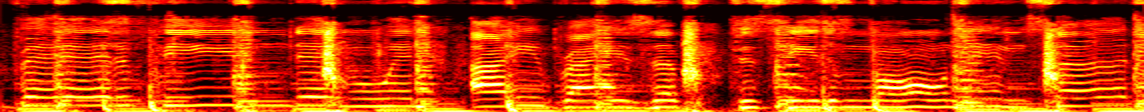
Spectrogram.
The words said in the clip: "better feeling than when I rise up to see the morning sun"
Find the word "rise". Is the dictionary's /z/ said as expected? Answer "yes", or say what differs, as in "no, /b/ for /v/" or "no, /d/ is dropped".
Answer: yes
